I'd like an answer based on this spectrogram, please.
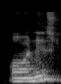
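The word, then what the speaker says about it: honest: ऑनेस्ट मैन में H silent है। ओ की आवाज आ रही है।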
